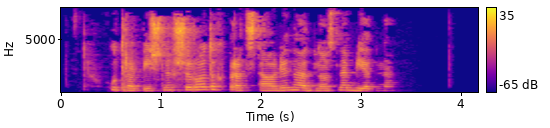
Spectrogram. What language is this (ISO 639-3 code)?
bel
